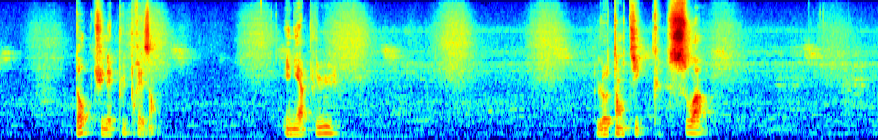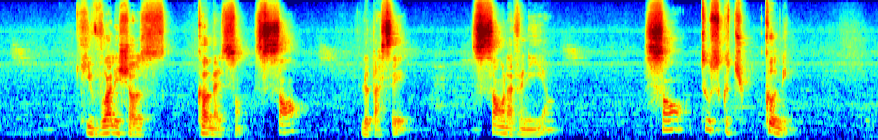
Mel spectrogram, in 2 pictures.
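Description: An elderly man speaks calmly and slowly, in short phrases with pauses, close to a microphone.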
